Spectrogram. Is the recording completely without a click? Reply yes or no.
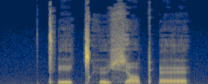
no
